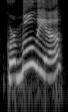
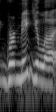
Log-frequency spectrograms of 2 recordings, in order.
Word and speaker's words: Gullia: Uh, my friend Anthony, Anthony Gullia, I keep hearing people say Gmigula and I'm like, that's not how you say it.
